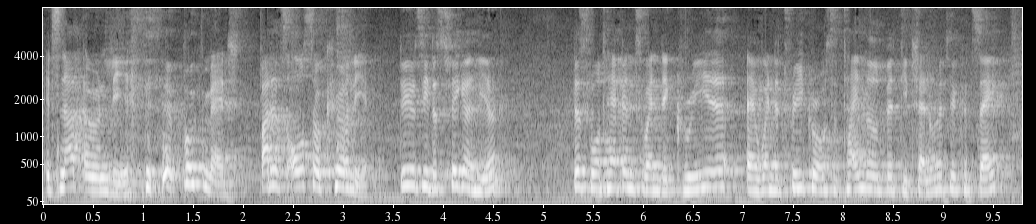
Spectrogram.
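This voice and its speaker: A somewhat high-voiced man talks through his woodworking project in a casual vlog, eager and quick to exclaim or curse. His voice rings around a bare, very echoey workshop with a faint hum underneath. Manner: excitable, exclaims and swears about the wood. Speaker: woodworking vlogger.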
